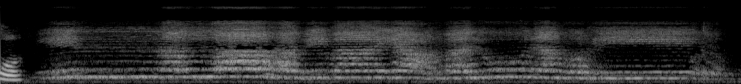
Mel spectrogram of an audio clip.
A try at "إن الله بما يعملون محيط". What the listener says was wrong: محيط मीम की पेश को सही से पढ़ें إن الله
